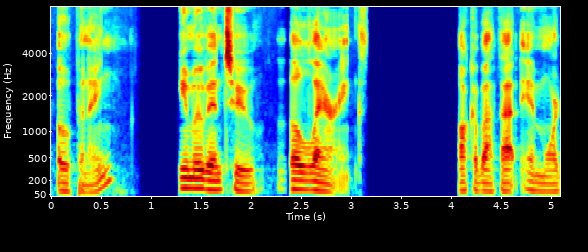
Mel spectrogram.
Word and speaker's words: larynx: nose, the oral cavity, the pharynx, and the larynx. This is a commonly mispronounced word.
